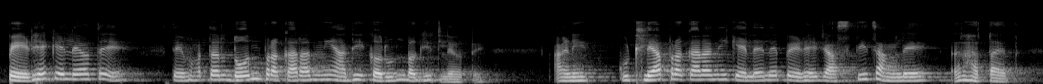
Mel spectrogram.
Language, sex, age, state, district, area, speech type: Marathi, female, 45-60, Maharashtra, Pune, urban, spontaneous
